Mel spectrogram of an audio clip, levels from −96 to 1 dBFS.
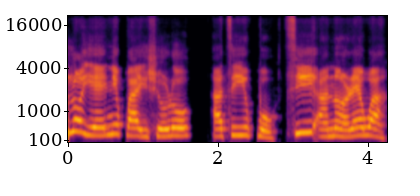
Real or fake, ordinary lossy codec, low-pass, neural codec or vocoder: fake; none; none; autoencoder, 48 kHz, 128 numbers a frame, DAC-VAE, trained on Japanese speech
